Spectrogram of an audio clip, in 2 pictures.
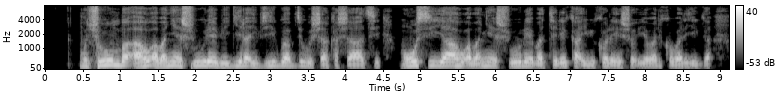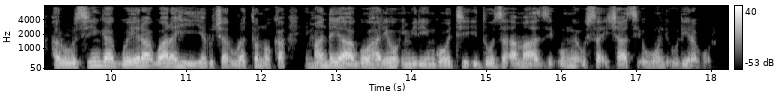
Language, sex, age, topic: Rundi, male, 25-35, education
